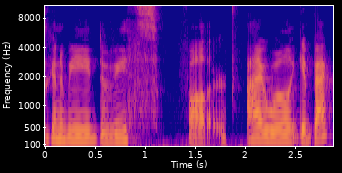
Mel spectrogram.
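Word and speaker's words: Davíð: So I think, because we've just been introduced to this character, David? Is that how you say it? Should be how you say it. Oh no, I'm sorry, it's Davith. Spelled like David.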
